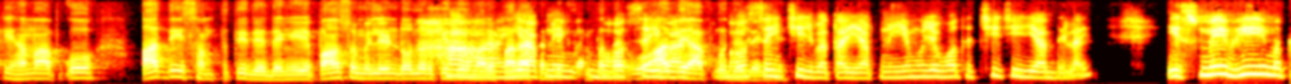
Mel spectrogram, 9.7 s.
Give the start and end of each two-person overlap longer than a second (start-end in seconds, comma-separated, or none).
3.2-5.9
